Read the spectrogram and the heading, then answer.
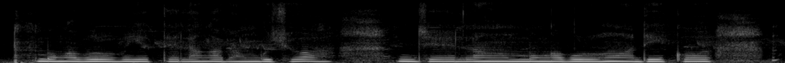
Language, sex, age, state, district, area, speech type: Santali, female, 18-30, West Bengal, Jhargram, rural, spontaneous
